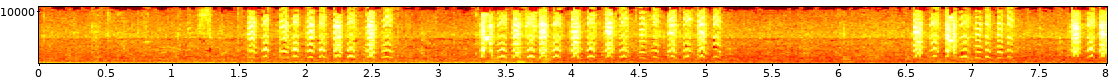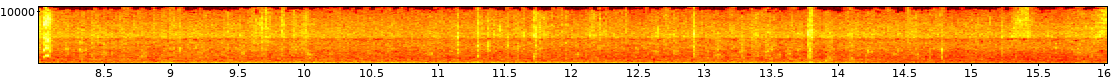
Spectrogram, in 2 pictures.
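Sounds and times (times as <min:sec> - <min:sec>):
bird high-pitched chattering: 0:01.5 - 0:05.2, 0:06.5 - 0:08.2.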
